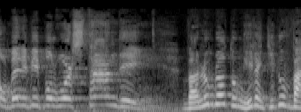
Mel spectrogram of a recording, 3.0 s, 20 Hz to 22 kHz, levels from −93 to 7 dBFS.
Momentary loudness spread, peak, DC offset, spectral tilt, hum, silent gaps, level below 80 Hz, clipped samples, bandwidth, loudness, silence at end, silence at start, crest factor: 9 LU; -6 dBFS; under 0.1%; -4.5 dB/octave; none; none; -52 dBFS; under 0.1%; 15.5 kHz; -25 LUFS; 0 s; 0 s; 18 dB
